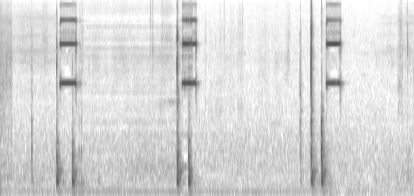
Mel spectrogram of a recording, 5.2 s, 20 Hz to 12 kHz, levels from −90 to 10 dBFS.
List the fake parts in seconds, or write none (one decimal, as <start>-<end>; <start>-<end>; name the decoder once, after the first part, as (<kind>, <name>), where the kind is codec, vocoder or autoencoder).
1.0-2.4 (autoencoder, DAC-VAE)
